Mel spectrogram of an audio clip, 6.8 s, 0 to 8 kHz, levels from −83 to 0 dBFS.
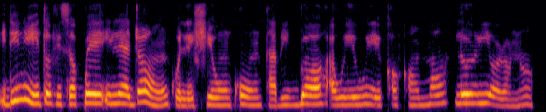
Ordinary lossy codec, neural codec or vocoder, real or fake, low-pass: none; codec, 24 kHz, 3 kbps, HILCodec; fake; 7.2 kHz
